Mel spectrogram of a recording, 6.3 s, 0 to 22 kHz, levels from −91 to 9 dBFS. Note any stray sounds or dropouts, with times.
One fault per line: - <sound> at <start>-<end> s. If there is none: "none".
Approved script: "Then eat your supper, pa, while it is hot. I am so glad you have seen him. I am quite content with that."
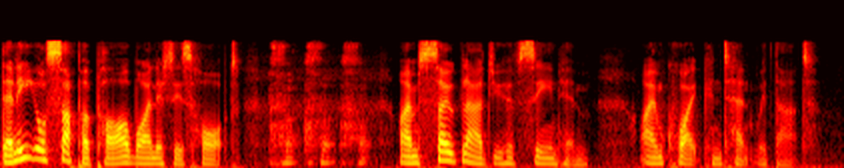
- cough at 2.0-2.8 s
